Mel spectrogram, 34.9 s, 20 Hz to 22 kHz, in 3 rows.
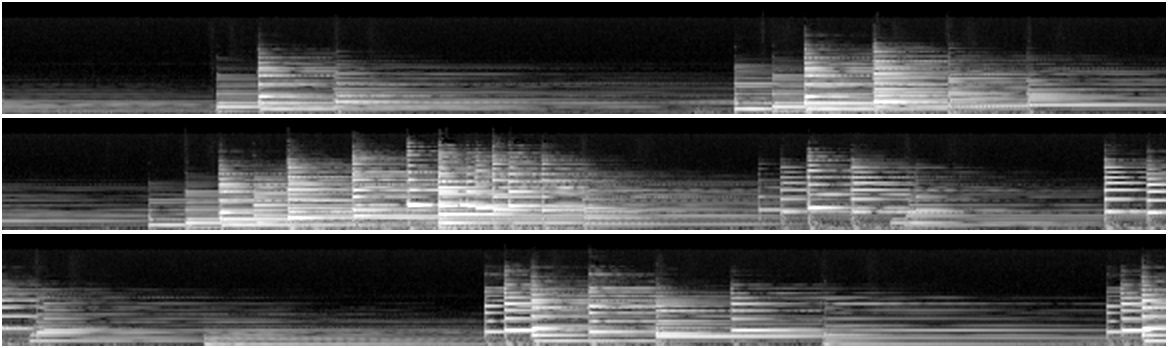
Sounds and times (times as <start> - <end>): Music: 0.0 - 34.9.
